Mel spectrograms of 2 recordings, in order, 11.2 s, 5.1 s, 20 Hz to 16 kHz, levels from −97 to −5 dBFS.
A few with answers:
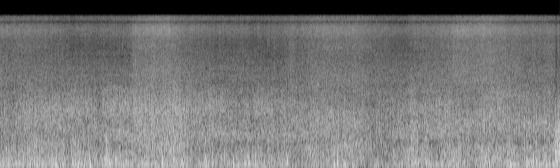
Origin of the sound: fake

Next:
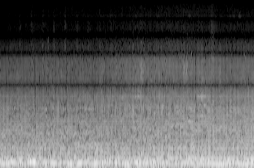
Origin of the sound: fake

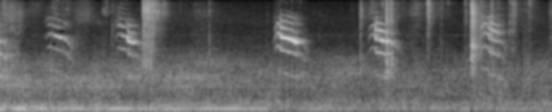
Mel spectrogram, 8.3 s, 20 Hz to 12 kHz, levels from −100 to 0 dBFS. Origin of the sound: real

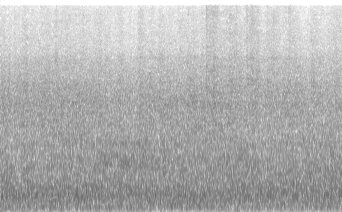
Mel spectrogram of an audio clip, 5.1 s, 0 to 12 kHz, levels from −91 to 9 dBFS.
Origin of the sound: fake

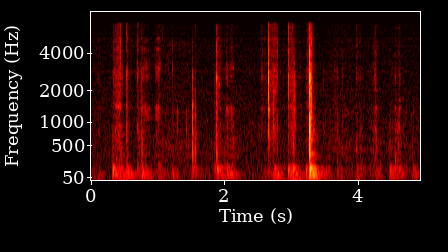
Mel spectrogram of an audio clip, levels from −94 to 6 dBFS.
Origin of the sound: fake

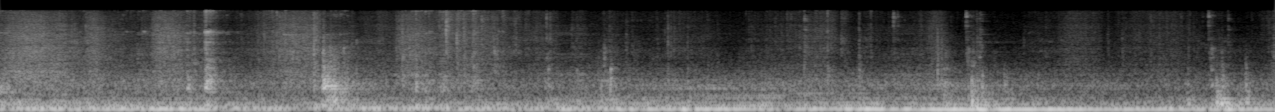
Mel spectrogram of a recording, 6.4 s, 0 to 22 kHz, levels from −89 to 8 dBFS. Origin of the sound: real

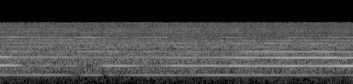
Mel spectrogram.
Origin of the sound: real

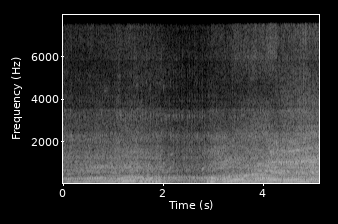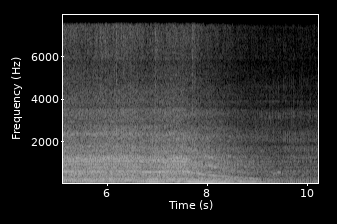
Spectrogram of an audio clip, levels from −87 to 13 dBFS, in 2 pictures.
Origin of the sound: fake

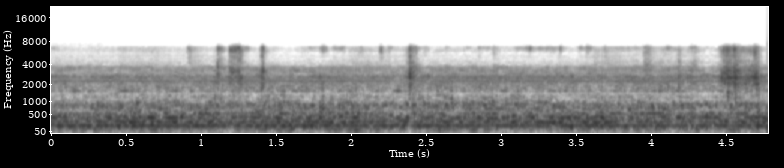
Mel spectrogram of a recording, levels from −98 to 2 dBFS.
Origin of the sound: fake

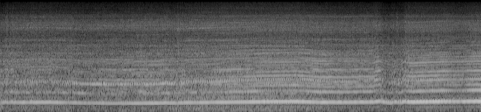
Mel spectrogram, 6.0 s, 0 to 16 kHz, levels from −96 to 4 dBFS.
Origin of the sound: real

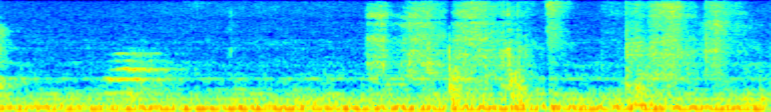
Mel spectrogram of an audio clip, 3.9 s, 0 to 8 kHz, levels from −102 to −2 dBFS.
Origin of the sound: real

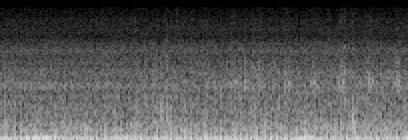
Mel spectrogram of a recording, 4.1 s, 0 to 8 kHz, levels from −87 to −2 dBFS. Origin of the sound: real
